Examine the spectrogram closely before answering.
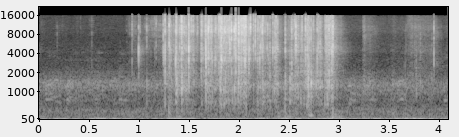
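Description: A foil pack tears open.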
